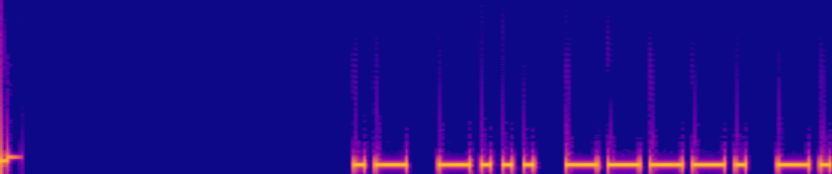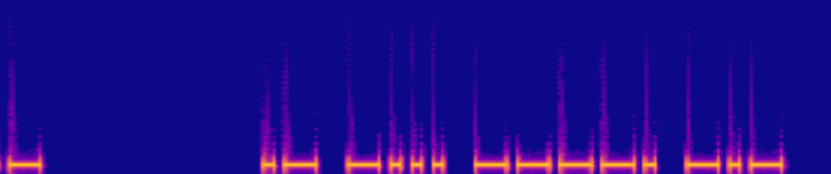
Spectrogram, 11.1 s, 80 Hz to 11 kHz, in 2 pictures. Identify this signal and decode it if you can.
Morse code, heard as a keyed tone, about 17 wpm, 700 Hz. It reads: AB9K AB9K
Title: USA Call Signs - 4 Characters - Repeated 2x - 17wpm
